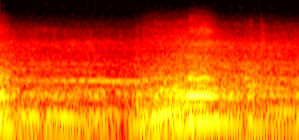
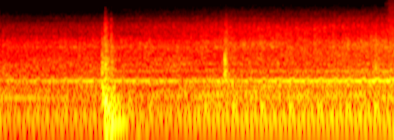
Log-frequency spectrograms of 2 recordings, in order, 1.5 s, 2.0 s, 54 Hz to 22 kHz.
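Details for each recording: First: BMW G80 M3 with new engine, VRSF downpipes and stock exhaust with its valves unplugged: short rev rises and falls smoothly, fairly muted with a thin rasp on top; quiet but raspy stock exhaust. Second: Rebuilt BMW G80 M3, first start of a new engine with new clutch and downpipes: steady, even idle with a light direct-injection injector tick over a smooth low rumble, no leaks; engine sounds healthy and normal.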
